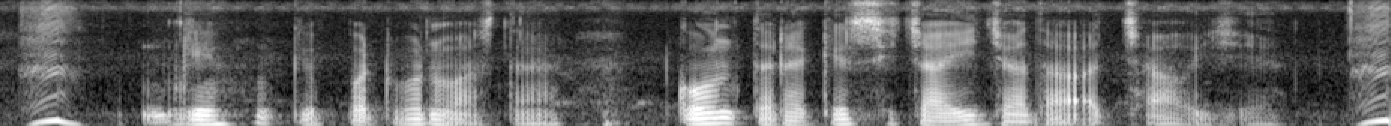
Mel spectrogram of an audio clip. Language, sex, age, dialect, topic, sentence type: Maithili, male, 46-50, Angika, agriculture, question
